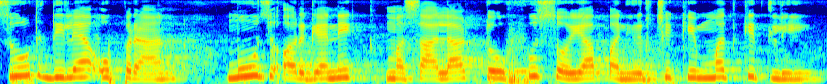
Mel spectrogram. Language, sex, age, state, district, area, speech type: Goan Konkani, female, 30-45, Goa, Ponda, rural, read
